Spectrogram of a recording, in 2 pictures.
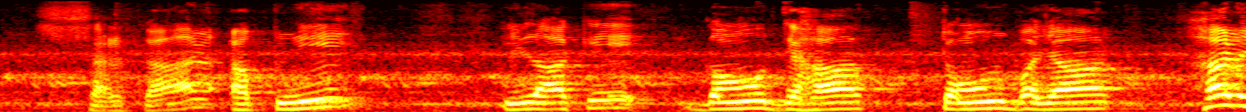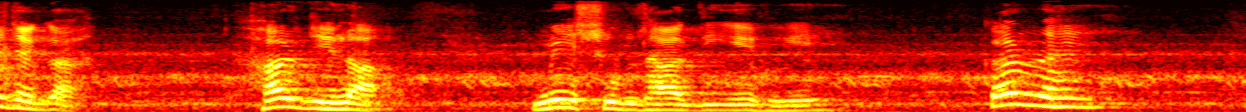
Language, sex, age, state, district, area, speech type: Hindi, male, 60+, Bihar, Begusarai, rural, spontaneous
